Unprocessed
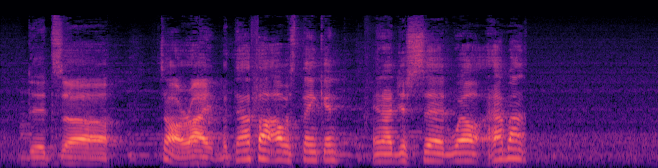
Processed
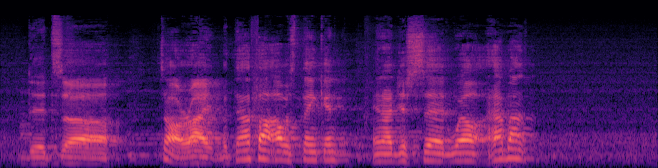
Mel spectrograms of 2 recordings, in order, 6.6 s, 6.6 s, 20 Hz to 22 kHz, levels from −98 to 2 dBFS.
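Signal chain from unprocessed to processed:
single-tap delay 131 ms −17 dB
level −2.5 dB

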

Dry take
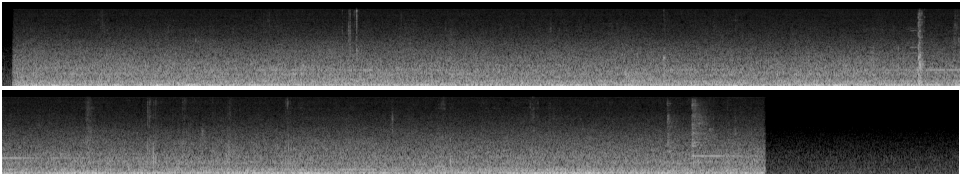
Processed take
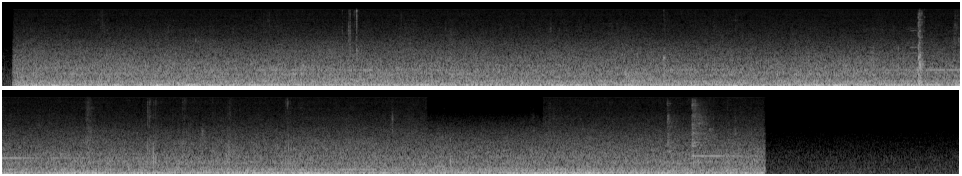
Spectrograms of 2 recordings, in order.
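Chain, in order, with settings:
0:13.83–0:14.99: high-frequency loss of the air 110 metres
level −3 dB

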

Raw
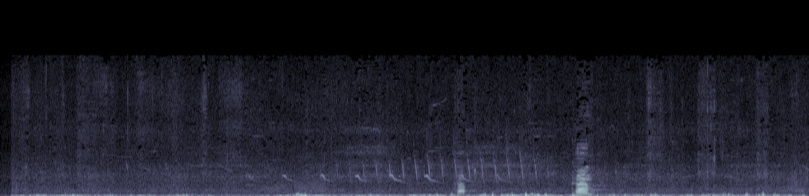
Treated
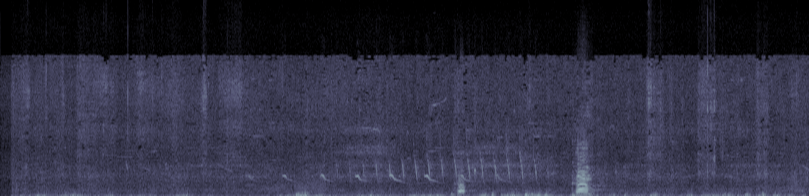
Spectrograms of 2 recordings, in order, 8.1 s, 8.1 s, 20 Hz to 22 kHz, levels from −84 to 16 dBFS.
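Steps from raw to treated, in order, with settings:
sub-octave generator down 1 octave, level −2 dB
RIAA equalisation recording
tube saturation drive 16 dB, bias 0.45
level +2 dB

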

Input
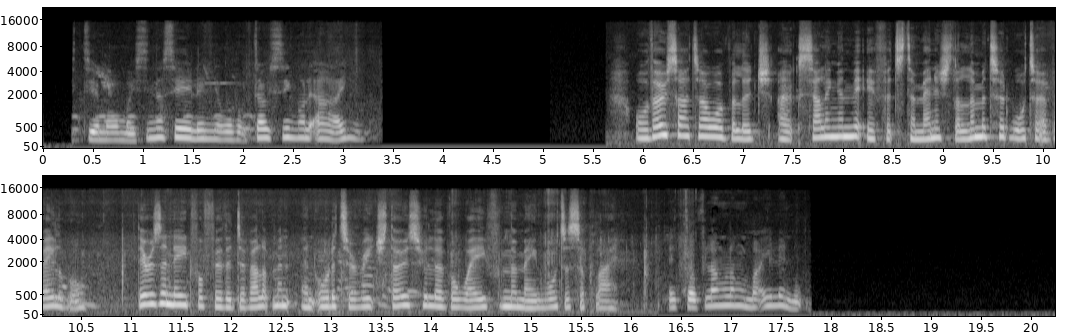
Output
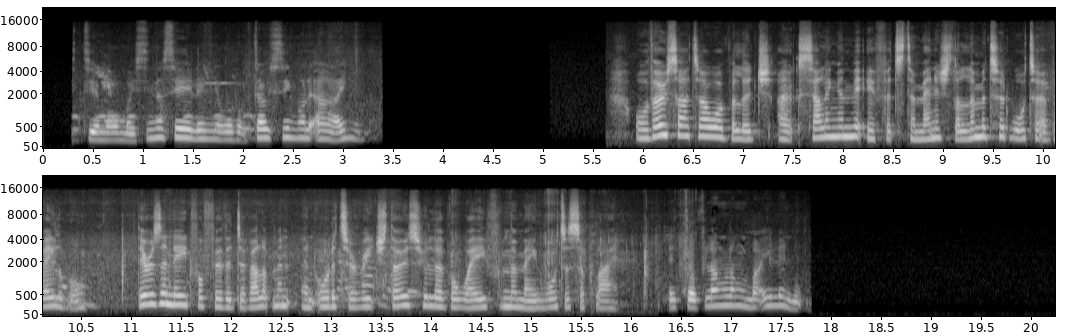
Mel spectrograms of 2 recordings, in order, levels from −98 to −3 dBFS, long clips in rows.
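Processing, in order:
meter weighting curve A
level +3.5 dB

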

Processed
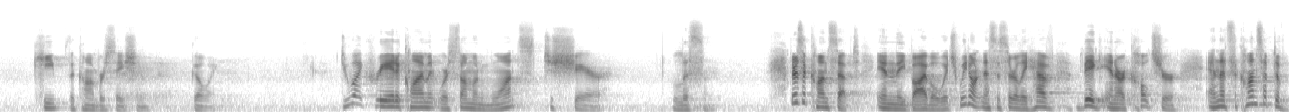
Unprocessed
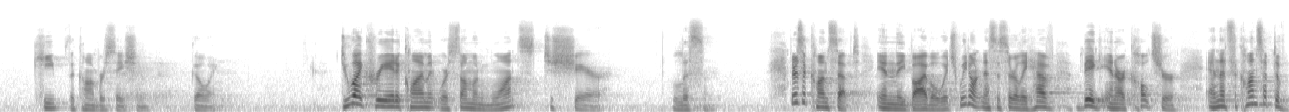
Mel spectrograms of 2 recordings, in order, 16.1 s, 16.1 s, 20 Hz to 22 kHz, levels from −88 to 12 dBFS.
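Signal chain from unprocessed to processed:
flat-topped bell 2,000 Hz +11.5 dB
0:02.53–0:04.76: downward compressor 1.5 to 1, threshold −54 dBFS, peak gain reduction 15 dB
level −4.5 dB

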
